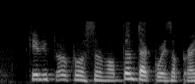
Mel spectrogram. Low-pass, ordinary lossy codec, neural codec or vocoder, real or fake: none; none; codec, 16 kHz, 0.5 kbps, X-Codec, HuBERT features, trained on balanced general audio; fake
